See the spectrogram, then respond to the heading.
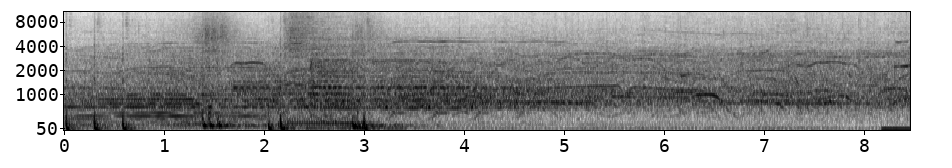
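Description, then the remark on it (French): A concert audience applauds after a live performance in a dense, steady wash of clapping that lasts a little while at an even loudness, with a few brief whoops and cheers rising out of it early on. “Alors je vais pas vous laisser hein, les applaudissements, hein, ça, dure un, ça dure un petit moment.”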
